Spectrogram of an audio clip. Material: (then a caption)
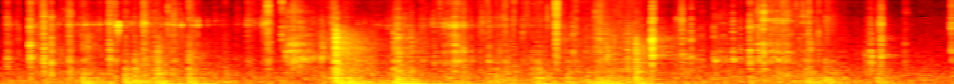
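Soap. A metal blade scrapes along the surface of a solid rectangular yellow laundry soap bar held in white-gloved hands, with dry shavings piling up on a wooden table. The result is a rapid series of crisp, dry scratching clicks, mostly bright and high with a light low thump under the firmer strokes. Each stroke stops short with almost no ring.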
